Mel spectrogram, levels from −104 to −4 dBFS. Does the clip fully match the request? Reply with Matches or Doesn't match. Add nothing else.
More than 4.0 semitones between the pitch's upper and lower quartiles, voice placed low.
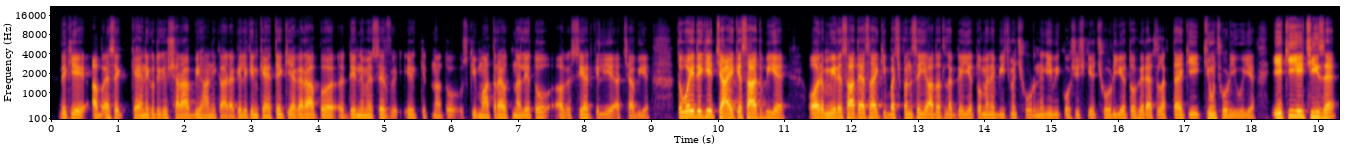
Matches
